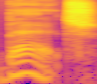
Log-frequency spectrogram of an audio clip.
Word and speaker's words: Bach: but he pronounces it Batch.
